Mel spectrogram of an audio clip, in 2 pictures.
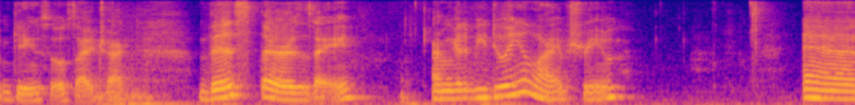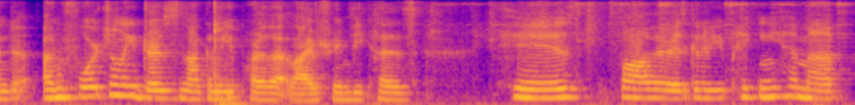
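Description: The speech moves at a fairly quick pace with ordinary pitch variation. There is light background noise. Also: woman. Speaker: mukbang vlogger. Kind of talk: casual vlog chat. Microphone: camera far.

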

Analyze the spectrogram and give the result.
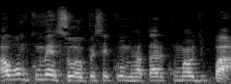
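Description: Light background noise accompanies a man speaking at a high pitch. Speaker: storyteller. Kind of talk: casual anecdote telling. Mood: humorous, animated storytelling. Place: workshop. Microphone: phone near.

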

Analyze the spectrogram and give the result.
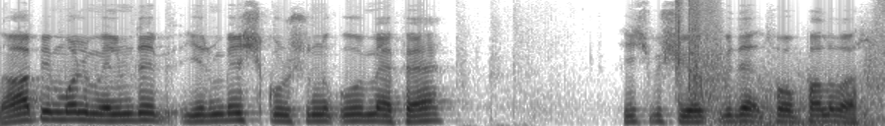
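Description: A man speaks in a dark, mellow tone. His pace is fairly slow, with light background noise. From Turkey. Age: 40s. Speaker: gaming streamer. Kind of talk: casual banter while gaming. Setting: online multiplayer game chat. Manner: animated, joking.

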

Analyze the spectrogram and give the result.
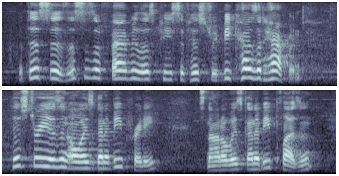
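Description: Her pitch swings very widely as the woman talks at a very fast pace. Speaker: tour guide explorer. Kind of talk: casual narrated tour. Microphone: phone near.

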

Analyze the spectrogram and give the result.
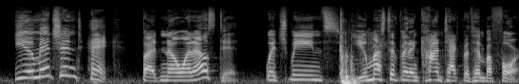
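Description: A man does a cartoonish character voice, raised and projected, pitched high. His intonation is lively and his pace moderate. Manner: fussy, precise, panicky.

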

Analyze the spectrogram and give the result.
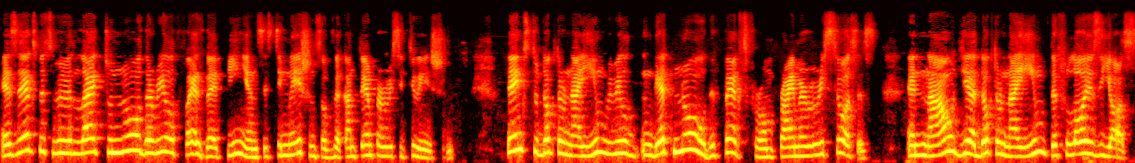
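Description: Against a quiet background, a woman with a Russian accent speaks at a fairly slow pace in a high voice. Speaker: academic moderator. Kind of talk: moderating an online seminar. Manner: halting. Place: home room. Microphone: webcam.

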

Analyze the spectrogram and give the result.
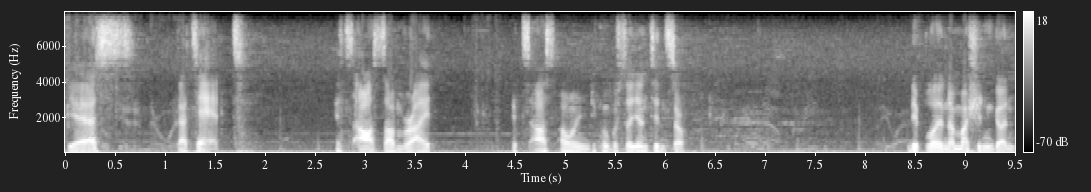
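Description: Faint music plays behind a man who talks at a fairly slow pace with long, frequent pauses. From Philippines (Leyte). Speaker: gamer. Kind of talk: casual let's-play commentary in Taglish. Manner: upbeat. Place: home room. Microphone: studio mic.

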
